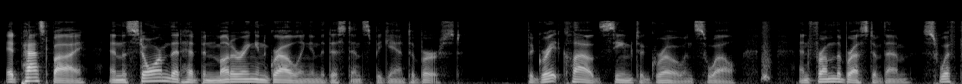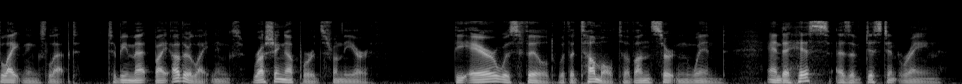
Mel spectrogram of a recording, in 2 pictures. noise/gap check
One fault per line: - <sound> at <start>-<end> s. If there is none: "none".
- whoosh at 7.6-7.7 s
